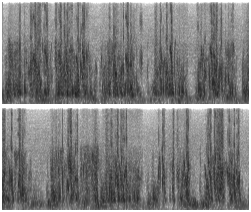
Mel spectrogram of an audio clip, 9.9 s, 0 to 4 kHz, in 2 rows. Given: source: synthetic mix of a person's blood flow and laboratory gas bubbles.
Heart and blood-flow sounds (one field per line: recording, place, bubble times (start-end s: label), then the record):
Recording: Doppler ultrasound of blood flow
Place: precordium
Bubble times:
0.09-0.99 s: bubbles
1.03-1.90 s: bubbles
1.95-2.82 s: bubbles
3.02-3.72 s: bubbles
3.86-4.70 s: bubbles
4.76-5.47 s: bubbles
5.88-6.88 s: bubbles
6.95-7.76 s: bubbles
8.01-8.73 s: bubbles
8.97-9.74 s: bubbles
From the record:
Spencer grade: 4 (maximum detectable bubble signal sounding continuously throughout systole and diastole of every cardiac period, and overriding the amplitude of the normal cardiac signals)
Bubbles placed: anywhere in the cardiac cycle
